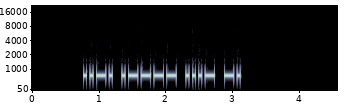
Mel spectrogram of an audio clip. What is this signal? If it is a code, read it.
Morse code, heard as a keyed tone, about 25 wpm, 700 Hz. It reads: F1VN
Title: DXCC-100 Call Signs - 4 Characters - Repeated 3x - 25wpm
